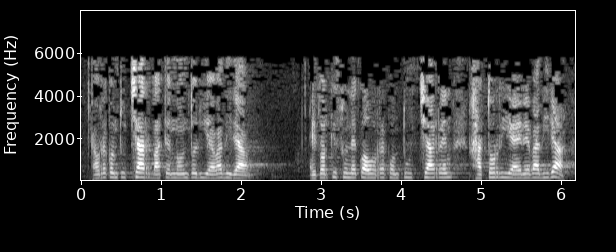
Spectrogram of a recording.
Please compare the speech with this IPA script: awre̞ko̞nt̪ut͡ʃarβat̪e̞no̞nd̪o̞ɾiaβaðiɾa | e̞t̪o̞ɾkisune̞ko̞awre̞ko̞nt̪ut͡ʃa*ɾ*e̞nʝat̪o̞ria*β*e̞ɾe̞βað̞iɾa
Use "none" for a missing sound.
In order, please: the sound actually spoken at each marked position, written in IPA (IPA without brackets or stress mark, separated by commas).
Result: r, none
